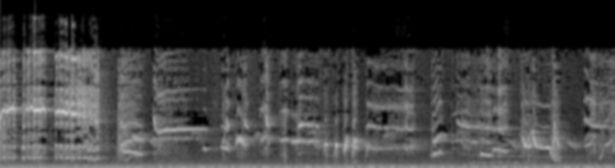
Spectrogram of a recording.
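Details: Female Javan white-eye calling, played to coax birds into fluent song: a bright high whistled phrase, then scattered sharp chirps and short level notes at an uneven pace, faint hum beneath.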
